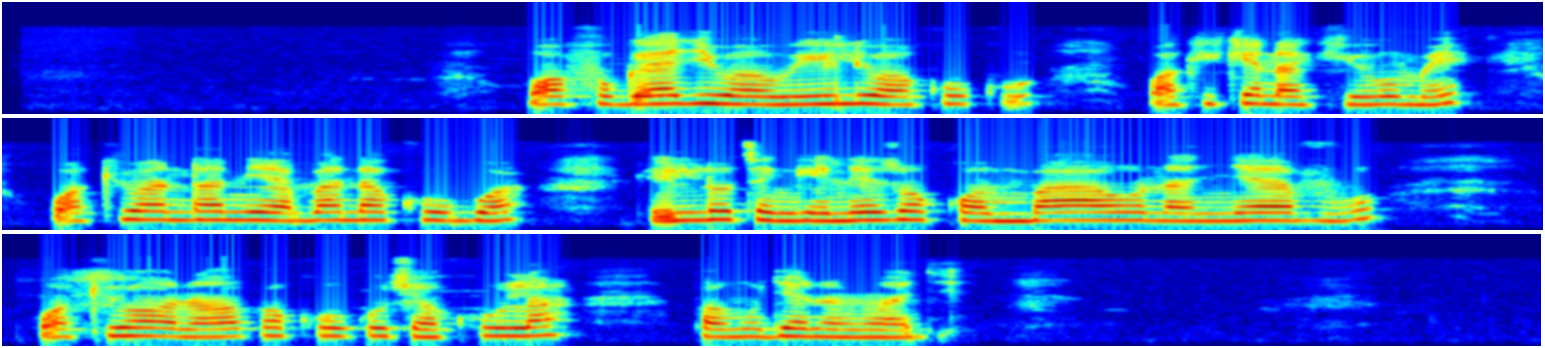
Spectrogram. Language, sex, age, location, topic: Swahili, female, 18-24, Dar es Salaam, agriculture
